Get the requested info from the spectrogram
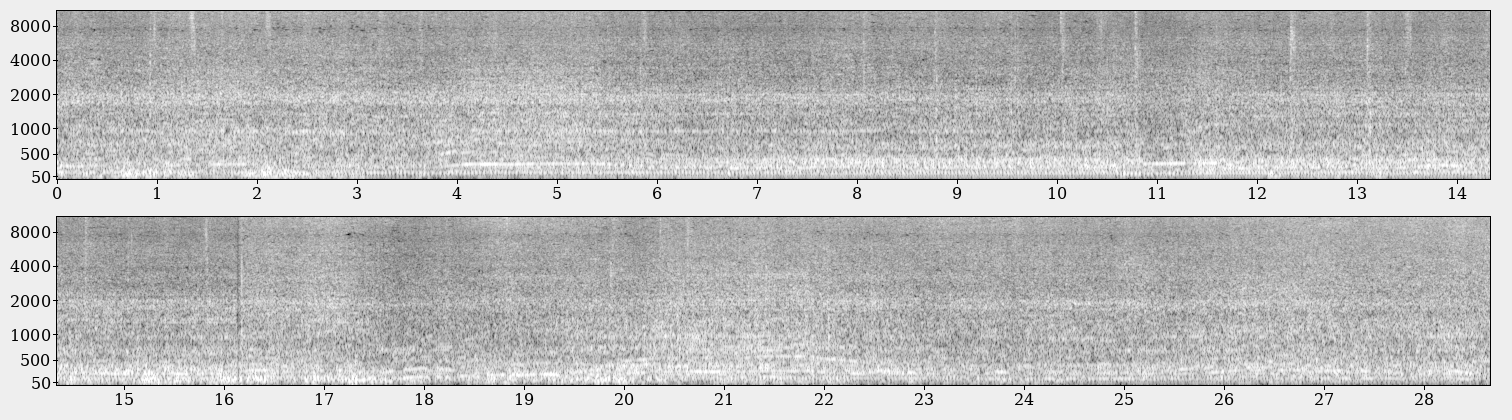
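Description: Steady motor-vehicle noise, a continuous even drone with shifting engine pitch.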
